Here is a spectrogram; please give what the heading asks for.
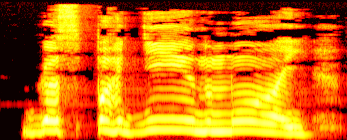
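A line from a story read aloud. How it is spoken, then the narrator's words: Groaning. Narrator (Russian): простонал великий визирь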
